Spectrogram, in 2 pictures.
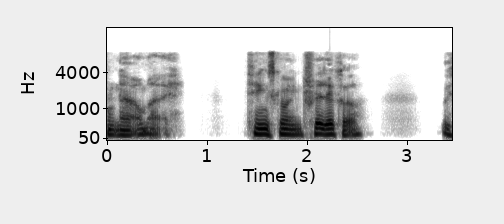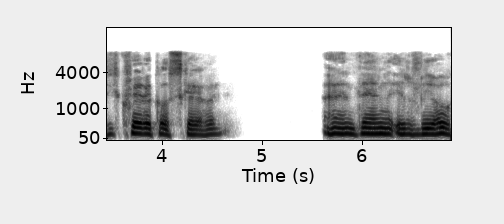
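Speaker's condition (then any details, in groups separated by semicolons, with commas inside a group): Parkinson's; neurological disorder, hidden from others in early stages, now openly shown; needs to move about while filmed; audio hard to capture at points, partly due to movement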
